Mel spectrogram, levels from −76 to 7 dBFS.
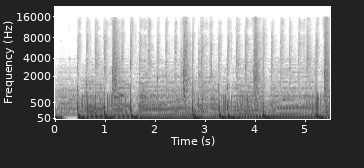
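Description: From 0.53 to 1.42 s, again from 2.87 to 3.86 s, and briefly from 5.03 to 5.31 s there's classic DAB burbling: short blips of noise in single sub-bands over the sound. Weak reception lets bit errors slip past error correction into the MP2 data, so corrupted samples put short blips of noise in single sub-bands and corrupted scale factors make sub-bands jump in level for up to a frame. The error rate sounds under a percent in the first two bursts and around one percent in the last.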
